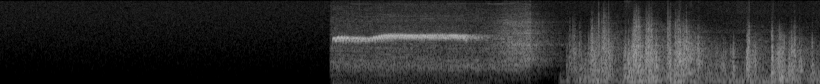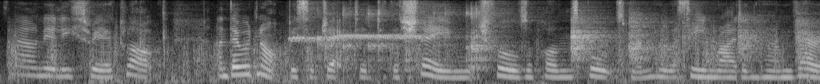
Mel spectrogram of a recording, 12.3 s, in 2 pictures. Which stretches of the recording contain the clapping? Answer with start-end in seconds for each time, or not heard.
8.4-9.8, 10.4-12.2.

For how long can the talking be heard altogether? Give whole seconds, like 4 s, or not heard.
6 s.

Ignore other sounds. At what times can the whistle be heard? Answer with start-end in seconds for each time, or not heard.
2.5-4.0, 8.2-9.3.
